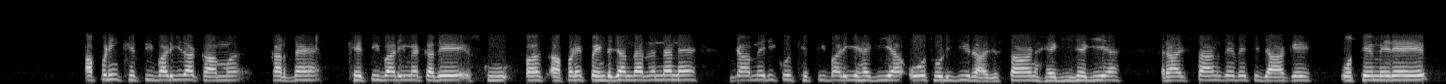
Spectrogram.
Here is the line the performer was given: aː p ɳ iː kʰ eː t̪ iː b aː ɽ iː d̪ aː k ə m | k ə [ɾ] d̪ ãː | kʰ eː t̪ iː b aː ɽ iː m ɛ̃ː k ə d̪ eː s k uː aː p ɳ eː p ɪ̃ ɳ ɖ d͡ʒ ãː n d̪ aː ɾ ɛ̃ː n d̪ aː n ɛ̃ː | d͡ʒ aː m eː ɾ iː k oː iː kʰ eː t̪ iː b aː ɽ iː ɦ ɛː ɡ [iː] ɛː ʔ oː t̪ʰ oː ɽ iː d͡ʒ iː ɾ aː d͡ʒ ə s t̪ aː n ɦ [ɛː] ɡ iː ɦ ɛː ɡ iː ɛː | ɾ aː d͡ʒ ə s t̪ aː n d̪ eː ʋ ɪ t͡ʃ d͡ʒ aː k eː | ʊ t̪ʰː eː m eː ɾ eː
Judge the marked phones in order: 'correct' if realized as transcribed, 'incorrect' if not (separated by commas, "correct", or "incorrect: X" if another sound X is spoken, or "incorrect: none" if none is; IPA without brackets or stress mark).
correct, correct, correct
